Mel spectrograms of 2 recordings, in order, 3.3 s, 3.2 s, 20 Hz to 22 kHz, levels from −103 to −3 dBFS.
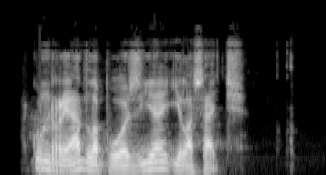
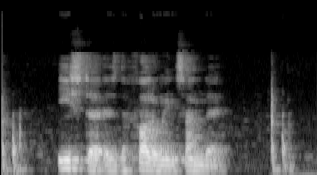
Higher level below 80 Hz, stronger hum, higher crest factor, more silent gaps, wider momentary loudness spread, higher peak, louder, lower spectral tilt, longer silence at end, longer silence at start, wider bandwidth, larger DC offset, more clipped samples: about the same, -56 dBFS vs -60 dBFS; neither; about the same, 20 dB vs 18 dB; neither; second, 13 LU vs 17 LU; first, -2 dBFS vs -6 dBFS; first, -20 LUFS vs -23 LUFS; second, -5 dB/octave vs -7 dB/octave; first, 0.85 s vs 0.25 s; first, 0.35 s vs 0 s; first, 9.8 kHz vs 7.4 kHz; neither; neither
